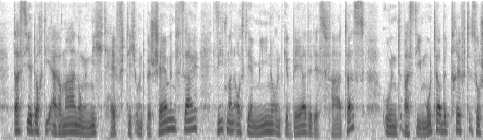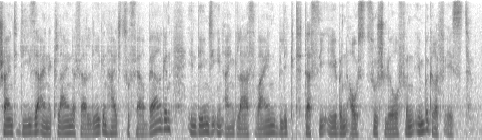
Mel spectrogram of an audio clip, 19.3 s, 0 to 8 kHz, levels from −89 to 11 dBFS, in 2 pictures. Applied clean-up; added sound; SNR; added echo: none; none; none; none.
